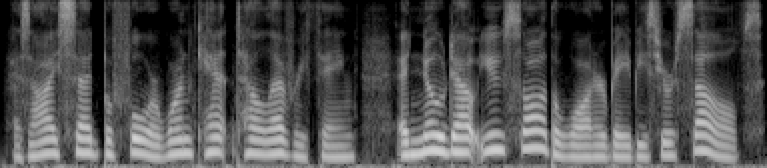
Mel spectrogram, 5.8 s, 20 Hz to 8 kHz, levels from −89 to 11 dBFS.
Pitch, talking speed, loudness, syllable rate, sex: 190 Hz, 175 wpm, -17 LUFS, 5.1 syllables/s, female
